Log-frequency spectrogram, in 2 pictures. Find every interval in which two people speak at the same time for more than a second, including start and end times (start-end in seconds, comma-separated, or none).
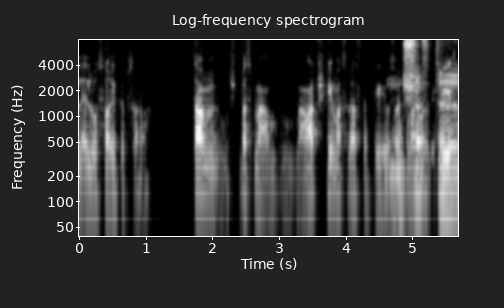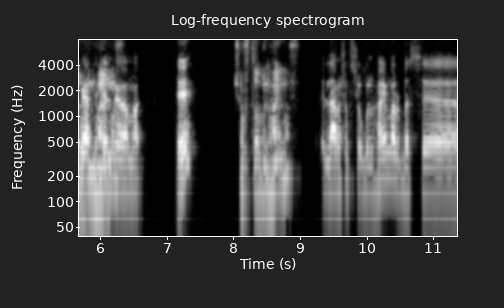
4.6-6.3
